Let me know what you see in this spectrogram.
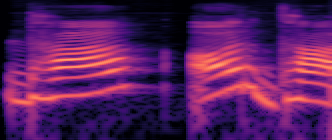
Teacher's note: कौन सी है जो महाप्राण ध्वनियां है यह जो है ढ और धा है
